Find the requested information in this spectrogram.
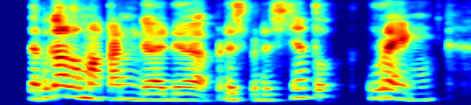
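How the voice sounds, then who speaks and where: In a Bekasi accent, a woman speaks at a moderate pace. Her pitch is medium with ordinary variation. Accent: Bekasi-sounding Jakarta-area. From Merauke, Papua, Indonesia. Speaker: new university student. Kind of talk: casual peer interview.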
